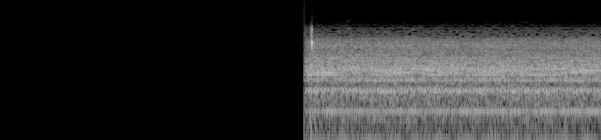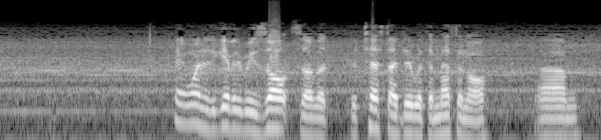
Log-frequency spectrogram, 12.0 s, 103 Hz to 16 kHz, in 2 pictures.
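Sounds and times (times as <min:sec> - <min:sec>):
electrical hum and hiss: 0:03.0 - 0:12.0
held electrical tones: 0:03.1 - 0:12.0.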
